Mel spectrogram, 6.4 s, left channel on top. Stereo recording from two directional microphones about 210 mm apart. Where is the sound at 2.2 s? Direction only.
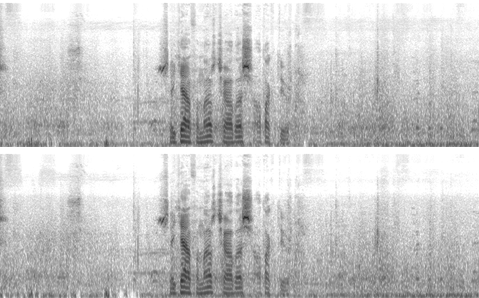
15° left (ahead or behind); by 4.1 s 30° left (ahead or behind).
